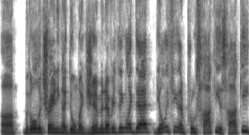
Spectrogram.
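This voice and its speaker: With a New York accent, the speaker rushes at a very fast pace with hardly any pauses and ordinary pitch variation, on a very clean recording with a silent background. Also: man, high pitch for a man. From New York, Long Island. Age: 70s. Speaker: retired firefighter. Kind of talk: casual chat.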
